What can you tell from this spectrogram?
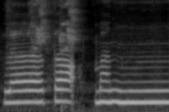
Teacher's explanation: Ismam artinya mencucu ya atau monyong, yang mana mengkombinasikan harokat fathah dengan harokat dhammah disertai dengan membacanya itu dimonyongkan bibirnya.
